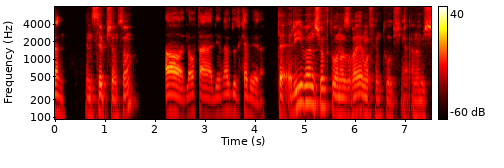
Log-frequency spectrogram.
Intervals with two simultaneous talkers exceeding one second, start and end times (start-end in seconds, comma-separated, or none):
none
